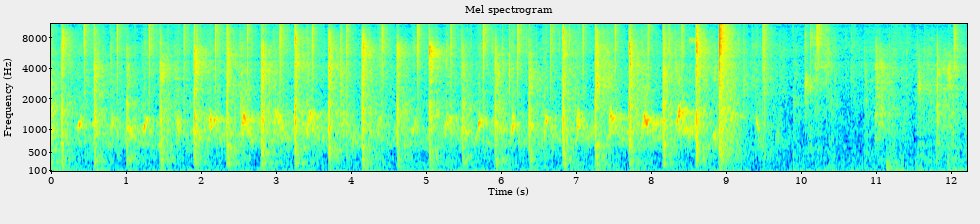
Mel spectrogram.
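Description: Skipping rope tapping a hard floor and feet landing, in a steady rhythm of about three taps a second, while the skipper jogs forward and double-jumps back. The tapping stops about nine seconds in.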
